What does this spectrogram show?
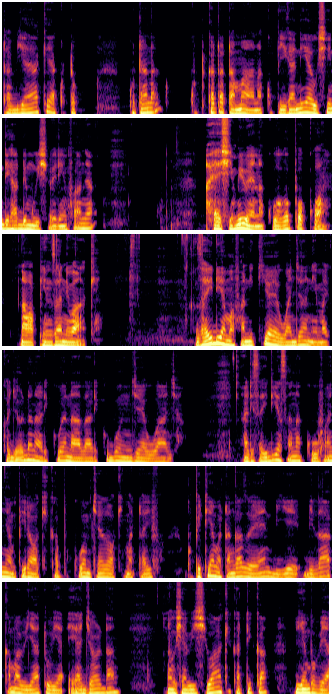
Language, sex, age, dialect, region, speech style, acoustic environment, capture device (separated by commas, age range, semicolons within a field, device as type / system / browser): Swahili, male, 25-34, Kenya - Mombasa, Kenya, relaxed, nature, mobile / Linux / Chrome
